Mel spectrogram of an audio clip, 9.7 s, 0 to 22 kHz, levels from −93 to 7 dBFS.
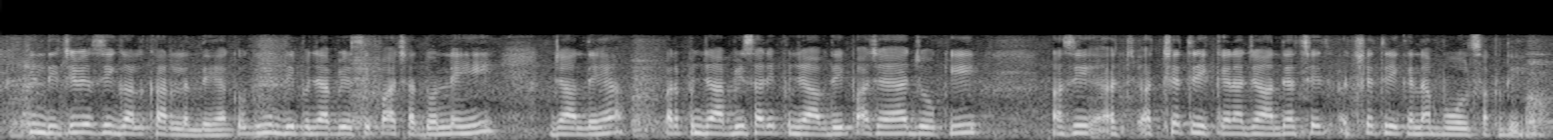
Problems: background sounds at intervals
